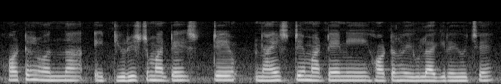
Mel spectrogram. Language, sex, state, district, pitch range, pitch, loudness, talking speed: Gujarati, female, Gujarat, Valsad, 180-195 Hz, 190 Hz, -15 LUFS, 180 wpm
